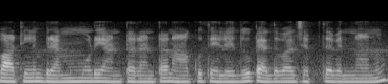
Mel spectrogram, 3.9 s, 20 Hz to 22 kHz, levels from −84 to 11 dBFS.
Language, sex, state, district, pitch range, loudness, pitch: Telugu, female, Andhra Pradesh, Manyam, 160-170 Hz, -18 LUFS, 165 Hz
